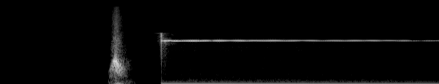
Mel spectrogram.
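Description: Outro sound effect: a short swish about a second in, then a bright electronic ding that rings on as one steady high tone, slowly fading.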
